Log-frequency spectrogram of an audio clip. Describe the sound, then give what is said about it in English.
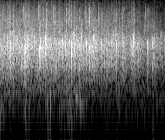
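Audience applause welcoming a pastor to the stage at a Life Center church gathering: dense, steady clapping from many hands, moderately loud throughout with no talk. “ladies and gentlemen, would you put your hands together and welcome, really no stranger to the Life Center family, Pastor Kenton Lee, as he comes and joins with me tonight.”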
